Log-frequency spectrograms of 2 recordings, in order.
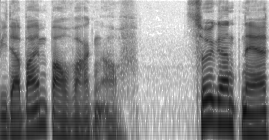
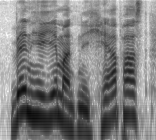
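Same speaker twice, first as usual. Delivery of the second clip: high-pitched, accusing attack; quarrelsome; 9 semitones higher than usual. Acted. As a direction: turn on her, scolding. Tessa turns on Sarah in quarrel. (streitlustig, mit hoher Stimme)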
